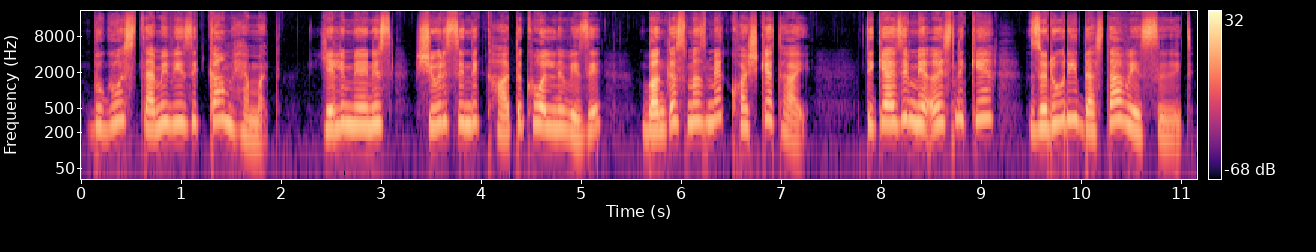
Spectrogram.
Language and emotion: Kashmiri, sad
